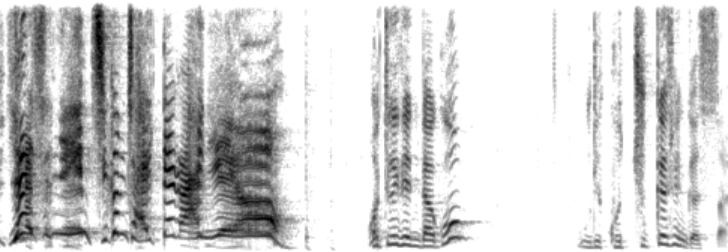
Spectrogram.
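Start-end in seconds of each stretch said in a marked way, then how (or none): 0.1-2.5 high, exasperated acted outburst; angry disciples. Disciples shaking sleeping Jesus awake, high angry protest. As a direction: scold a sleeper in a high, urgent voice. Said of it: "예수님한테 막 화를 내는 거야".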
